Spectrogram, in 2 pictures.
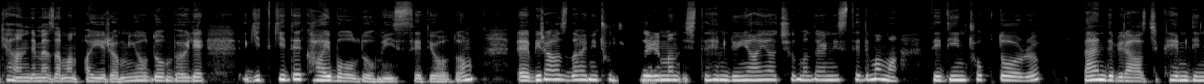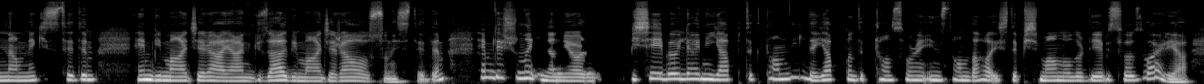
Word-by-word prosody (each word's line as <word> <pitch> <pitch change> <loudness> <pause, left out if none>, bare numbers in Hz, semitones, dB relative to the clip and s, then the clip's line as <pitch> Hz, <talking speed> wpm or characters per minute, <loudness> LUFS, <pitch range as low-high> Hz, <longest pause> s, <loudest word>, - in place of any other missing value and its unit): kendime 155 -6 -1
zaman 150 -3 -3
ayıramıyordum. 170 +5 -2
Böyle, 165 +1 -1 0.4
gitgide 220 +4 +2
kaybolduğumu 170 - +1
hissediyordum. 135 - -2 0.4
Eee, 180 -1 +2
biraz 220 -1 +3
da, 205 - +2
hani, 215 -1 +4
çocuklarımın, 205 0 +1
işte, 210 -2 -3
hem 210 -2 +5
dünyaya 200 +2 +3
açılmalarını 205 -1 0
istedim 215 +1 0
ama 210 -8 +3 0.3
dediğin 200 +1 +4
çok 210 0 -6
doğru. 190 +1 0 0.4
Ben 210 +2 +7
de 195 -3 +2
birazcık 155 -1 -6
hem 195 -1 +3
dinlenmek 180 +1 -1
istedim 215 -2 -1 0.4
hem 220 0 +8
bir 200 - +3
macera, 180 -1 -1
yani, 165 -1 -4
güzel 185 +5 0
bir 175 - -4
macera 165 +1 -4
olsun 140 -5 -3
istedim. 195 - -3 0.3
Hem 315 0 -3
de 320 - -1
şuna 285 -1 +1
inanıyorum: 170 -7 -1 0.4
Bir - - +3
şeyi, 255 +3 0
böyle, 250 0 +2
hani, 245 -2 +5
yaptıktan 225 +3 -1
değil 300 -3 -4
de 215 - +2
yapmadıktan 215 +2 -1
sonra 205 0 -1
insan 200 -1 0
daha, 195 +1 -1
işte, 190 -1 -5
pişman 185 -2 -1
olur, 180 -1 -4
diye 185 -1 0
bir - - -2
söz 200 +2 -2
var 265 -1 -3
ya. 120 -2 0
195 Hz, 145 wpm, -19 LUFS, 170-215 Hz, 0.4 s, hem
